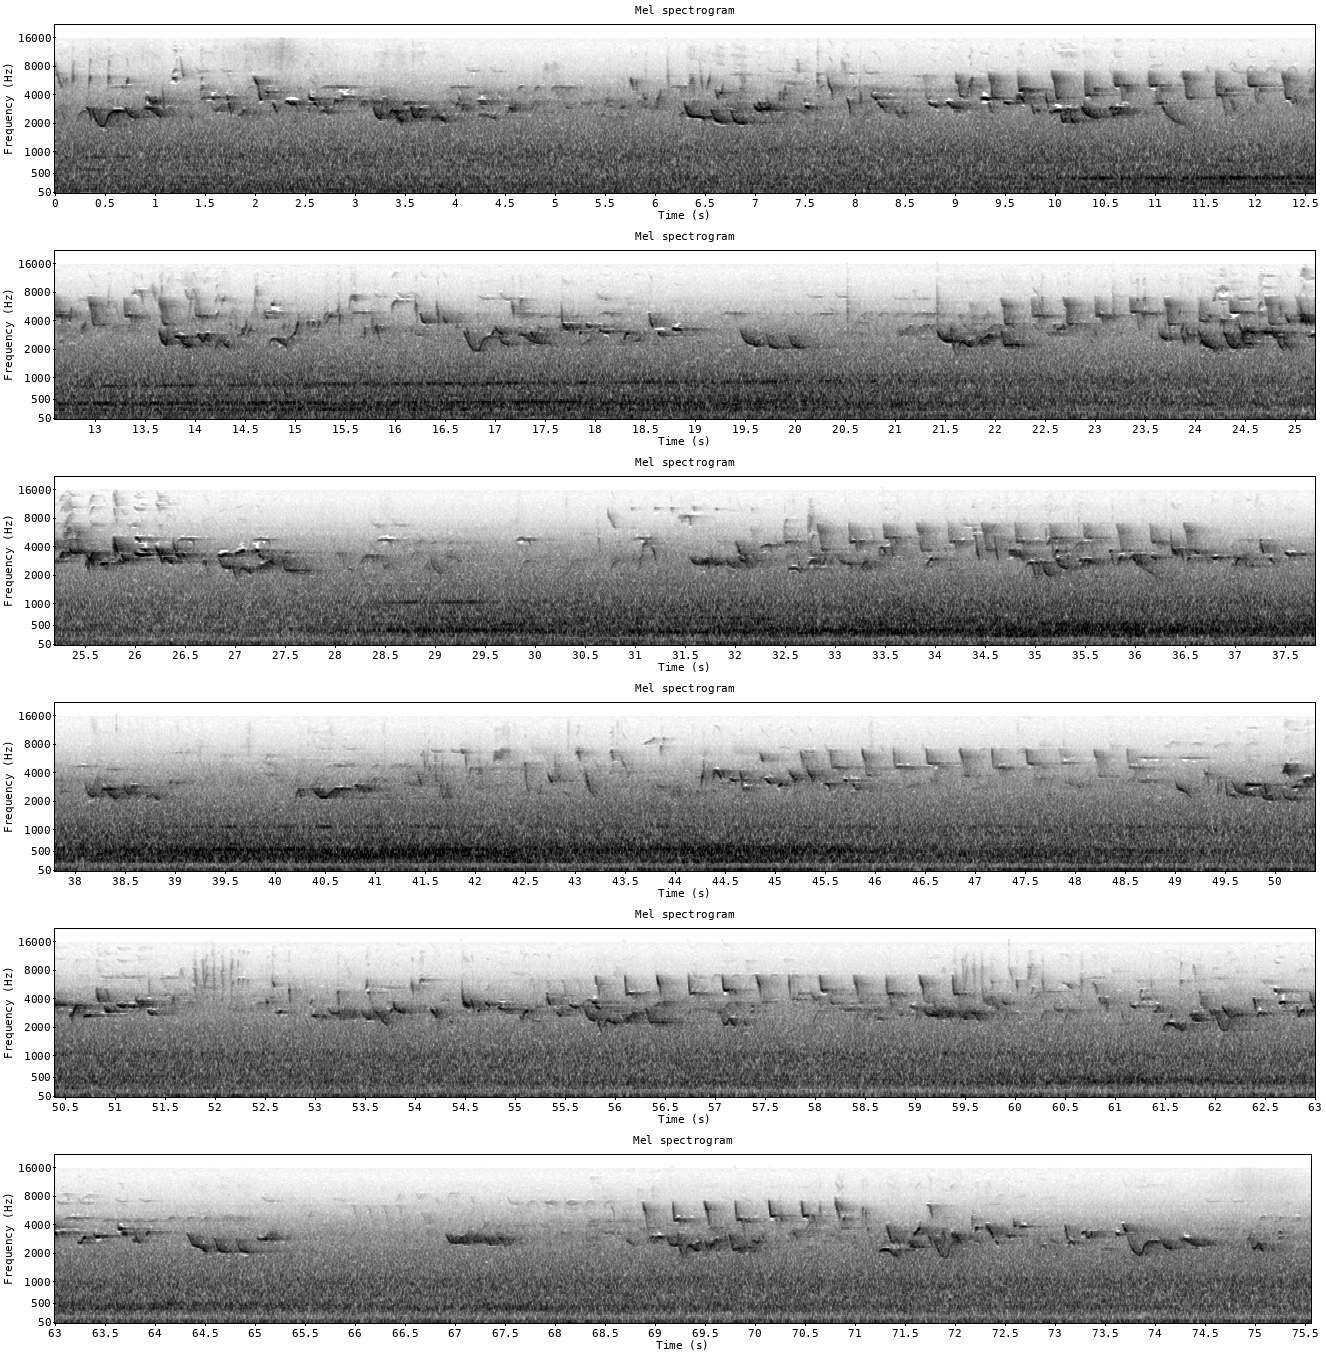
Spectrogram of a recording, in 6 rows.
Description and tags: Morning forest near river and train 1
Sound of spring morning in forest. Birds are singing. A river flows nearby and a train runs in distance.
birds, river, train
